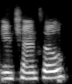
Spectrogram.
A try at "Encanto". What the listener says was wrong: No, it's not Enchanto. It's not Enchanto. It's not Enchanto. There's no CH in that shit.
